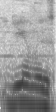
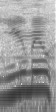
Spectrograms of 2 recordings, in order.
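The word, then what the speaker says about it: Youmuu: He also went for the Yumu's Ghost Blade. Is it Yumu? I always say it's Yumu. That's basically how it's spelled, so that's what I'm going with.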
